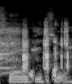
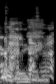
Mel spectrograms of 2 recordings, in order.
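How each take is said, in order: First: Said in the usual way. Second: High, sing-song thank you; mock dismissive thanks. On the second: Host jokingly ending the Arsenal fan's time, high sing-song. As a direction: playfully shoo the guest off.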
